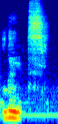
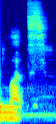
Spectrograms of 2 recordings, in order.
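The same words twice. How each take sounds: First: "Lutz" said the friend's way, with a different vowel; friend's pronunciation. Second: "Lutz" in the speaker's habitual version; own pronunciation. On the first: Retold or imitated. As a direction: imitate how the friend pronounces "Lutz". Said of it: "she pronounced it". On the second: Shown as a demonstration. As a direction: say "Lutz" your own way, unlike the friend's. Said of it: "but I say Lutz every single time".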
